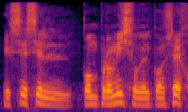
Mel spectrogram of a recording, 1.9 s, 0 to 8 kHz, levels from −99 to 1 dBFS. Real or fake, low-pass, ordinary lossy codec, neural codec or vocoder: fake; 7.2 kHz; AAC, 48 kbps; codec, 16 kHz, 4 kbps, FreqCodec, larger model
